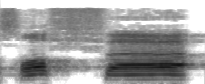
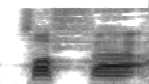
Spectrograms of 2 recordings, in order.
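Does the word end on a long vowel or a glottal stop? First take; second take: long vowel; glottal stop. First: It ends on a held long a vowel. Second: It ends with an abrupt glottal stop. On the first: The speaker calls it right. "الألف نقف عليها بمقدار حركتين" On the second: The speaker calls it wrong. "ولا نختمها بهمزة... هذا خطأ"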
